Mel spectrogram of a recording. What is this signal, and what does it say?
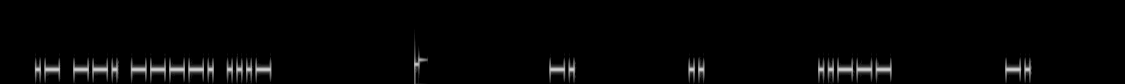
Morse code, heard as a keyed tone, about 25 wpm, spaced as for 11 wpm, 700 Hz. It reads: AG9V NI2N
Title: USA Call Signs - 4 Characters - 8x Character Spacing - 25wpm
